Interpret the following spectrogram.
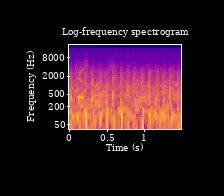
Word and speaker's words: DSMS: dysfunction of the Digital Sports Management System, or DSMS, often pronounced DISMOS.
